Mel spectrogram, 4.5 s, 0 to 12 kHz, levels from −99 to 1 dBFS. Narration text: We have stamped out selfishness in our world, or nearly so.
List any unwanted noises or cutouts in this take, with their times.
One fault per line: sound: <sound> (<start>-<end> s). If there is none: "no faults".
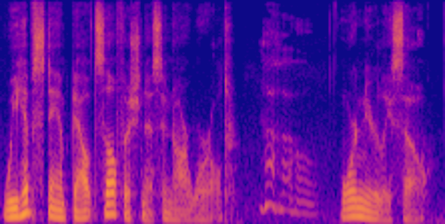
sound: laugh (2.6-3.2 s)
